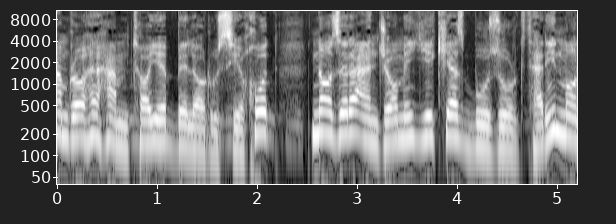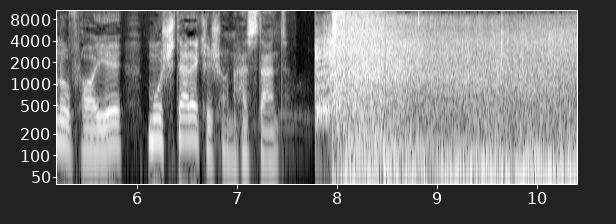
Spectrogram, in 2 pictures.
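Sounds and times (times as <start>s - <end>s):
speech: 0.0s - 7.6s
ballistic or cruise missile launch roar: 7.8s - 10.3s.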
